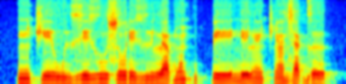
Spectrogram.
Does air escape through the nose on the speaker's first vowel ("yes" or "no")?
yes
